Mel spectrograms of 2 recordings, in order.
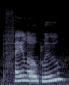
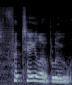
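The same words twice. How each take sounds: First: Phthalo as FAY-lo, silent T, drawn out slowly; pronounced FAY-lo. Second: Phthalo as fuh-TAY-lo, T sounded; pronounced fuh-TAY-lo. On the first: Painter trying out how artists say it, FAY-lo with silent T. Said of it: "It's like". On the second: Painter guessing the full pronunciation, fuh-TAY-lo with a T. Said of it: "maybe it's phthalo blue". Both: Shown as a demonstration.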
